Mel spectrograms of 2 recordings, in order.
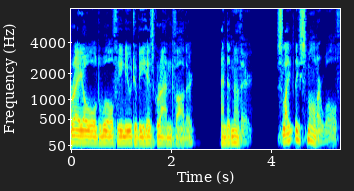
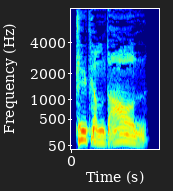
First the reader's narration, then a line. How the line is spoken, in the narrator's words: Barak roared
